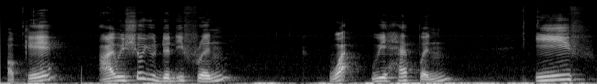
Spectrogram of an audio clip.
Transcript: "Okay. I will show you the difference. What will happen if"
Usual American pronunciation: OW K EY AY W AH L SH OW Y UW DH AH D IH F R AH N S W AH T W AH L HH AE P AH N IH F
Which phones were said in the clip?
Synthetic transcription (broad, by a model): OW K EY AY W AH L SH OW Y UW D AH D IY F R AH N W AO T W AH L HH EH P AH N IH F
